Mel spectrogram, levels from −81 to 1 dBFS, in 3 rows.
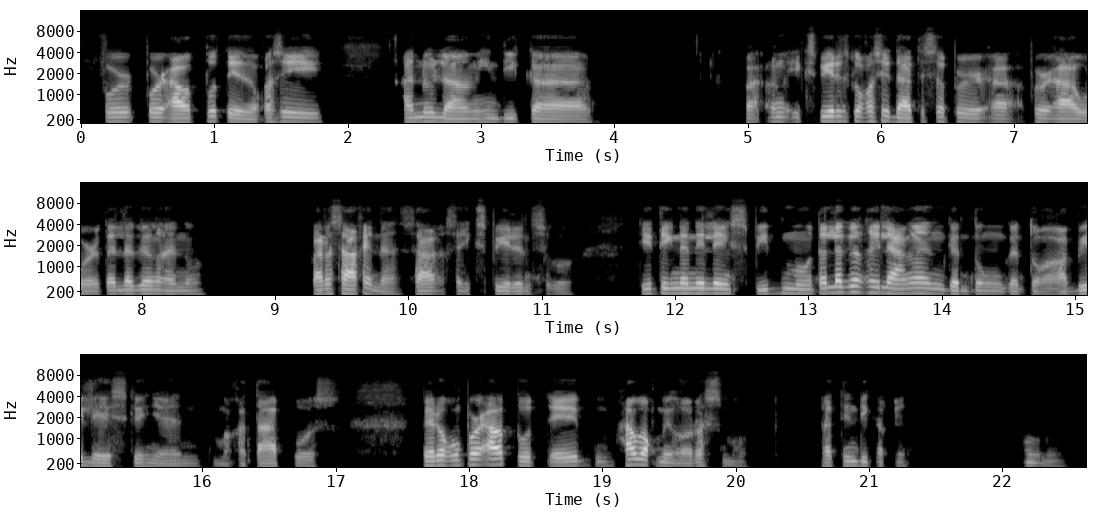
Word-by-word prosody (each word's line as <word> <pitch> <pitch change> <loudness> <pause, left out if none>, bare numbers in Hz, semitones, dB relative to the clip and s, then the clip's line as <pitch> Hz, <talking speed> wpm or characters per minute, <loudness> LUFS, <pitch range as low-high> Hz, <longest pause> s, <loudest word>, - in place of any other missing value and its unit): for 145 0 -3
per 145 -1 +1
output, 130 +5 +3
eh, 125 - +5
'no, 110 +1 -7
kasi, 135 -1 +2 0.6
ano 140 +2 -1
lang 120 -3 +2
hindi 125 0 -6
ka 110 -3 +1 1.2
pa - - -4
ang 145 - -4
experience 160 +4 +2
ko 155 0 -2
kasi 160 +1 +1
dati 130 -3 +2
sa 150 - -2
per, 135 -2 -4
ah, 120 0 -3
per 130 -1 -3
hour 115 -1 +2
talagang 135 +3 -2
ano, 120 0 -6 0.8
para 135 +3 +3
sa'kin 135 -4 +4
ha, 105 - -6
sa 115 +1 0
sa - - -11
experience 115 -1 -4
ko, 100 0 -17 0.5
titingnan 155 +2 +2
nila 155 -1 +5
'yung 145 - -4
speed 135 +4 -5
mo. 145 -2 -4
Talagang 185 +3 +5
kailangan 160 -3 +4
gan'tong 120 -2 -4
gan'to 110 -3 -6
ka 100 - -5
kabilis, 115 0 -3
ganyan, 110 -2 -9
makatapos. 105 +1 -5 0.6
Pero 145 +2 +5
kung 160 +1 -3
per 175 0 +5
output, 180 -7 +5
eh, 135 +2 +3 0.3
hawak 170 -1 +6
mo 130 - -6
'yung 110 -3 -6
oras 125 +3 -6
mo. 90 -1 -20 0.6
At 120 - -4
hindi 140 0 -4
ka 135 - -11
ki 125 - -13 0.9
mm. 100 -6 -14
130 Hz, 155 wpm, -24 LUFS, 115-150 Hz, 1.2 s, hawak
